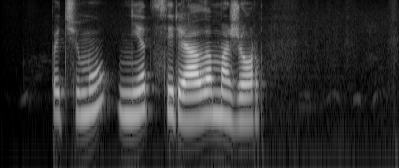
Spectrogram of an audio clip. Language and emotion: Russian, neutral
